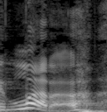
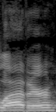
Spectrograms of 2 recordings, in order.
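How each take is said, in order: First: LETTA ending in uh, no R; Southern dropped R. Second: Said in the usual way. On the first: Shown as a demonstration. Judge gives an example of Southern accent, dropped R. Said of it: "letter R is often not pronounced".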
